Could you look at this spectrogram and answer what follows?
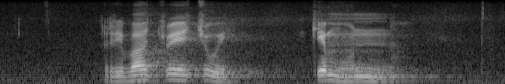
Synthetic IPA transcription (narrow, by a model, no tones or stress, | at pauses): riβat͡ʃʼwet͡ʃʼwɛ | kʼɪmʊn̩ːna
